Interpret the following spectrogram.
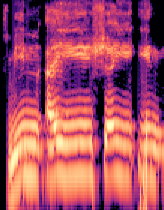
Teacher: মিন এখানে কোন গুন্না হবে না স্পষ্ট করে পড়বেন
